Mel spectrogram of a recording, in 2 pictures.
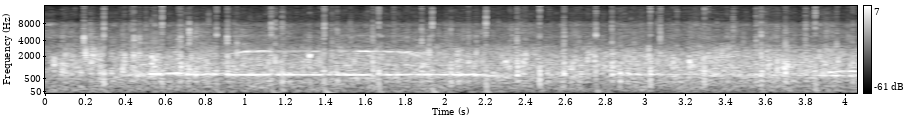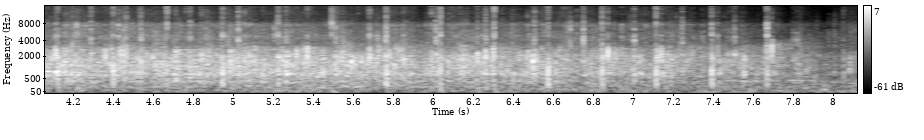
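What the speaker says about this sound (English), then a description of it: "one more round of applause for our seniors, please" An audience at a school winter band concert gives sustained applause for graduating seniors. It is a broad, even wash of clapping that tapers slightly at the end.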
